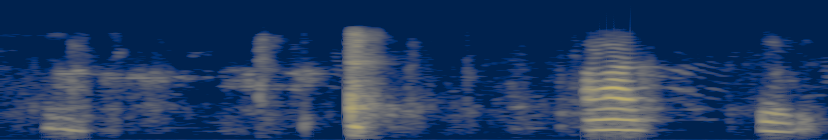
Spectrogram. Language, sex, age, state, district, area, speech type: Tamil, female, 18-30, Tamil Nadu, Thanjavur, rural, conversation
